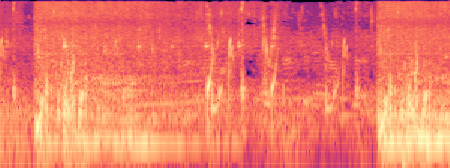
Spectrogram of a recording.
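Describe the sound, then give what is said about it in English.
A toilet flushes with a loud rush of water that breaks off, gives way to a stretch of talk, and then returns. “Hear that noise? That's obviously a toilet flushing.”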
